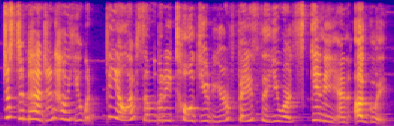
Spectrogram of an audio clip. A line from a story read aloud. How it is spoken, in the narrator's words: pleaded Anne tearfully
